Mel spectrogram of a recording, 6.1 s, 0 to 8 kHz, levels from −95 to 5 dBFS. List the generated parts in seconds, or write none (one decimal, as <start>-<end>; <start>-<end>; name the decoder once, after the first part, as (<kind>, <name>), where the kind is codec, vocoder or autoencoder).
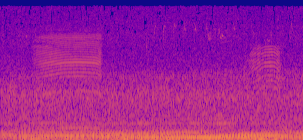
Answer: none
